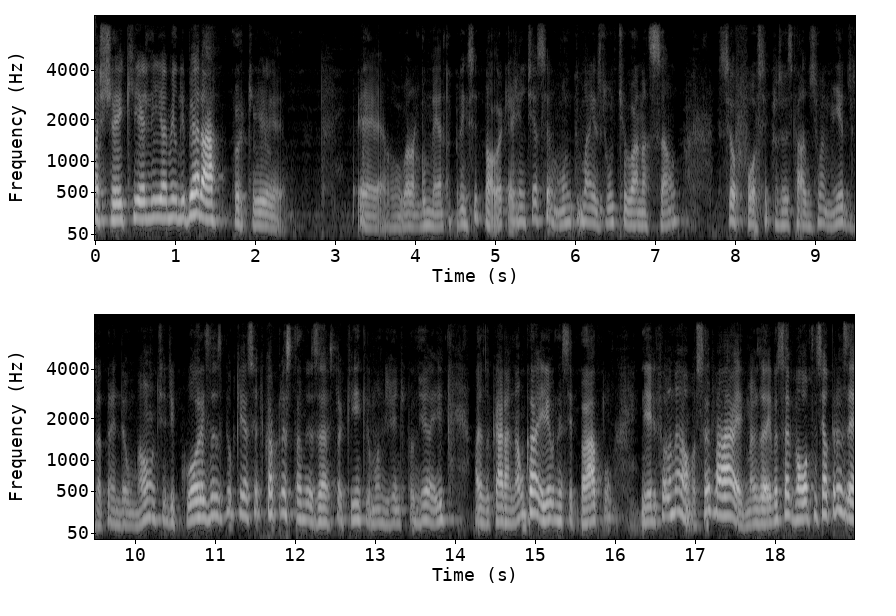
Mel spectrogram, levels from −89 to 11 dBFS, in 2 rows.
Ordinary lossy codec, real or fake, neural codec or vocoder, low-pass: none; fake; codec, 24 kHz, 1.5 kbps, HILCodec; 7.2 kHz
